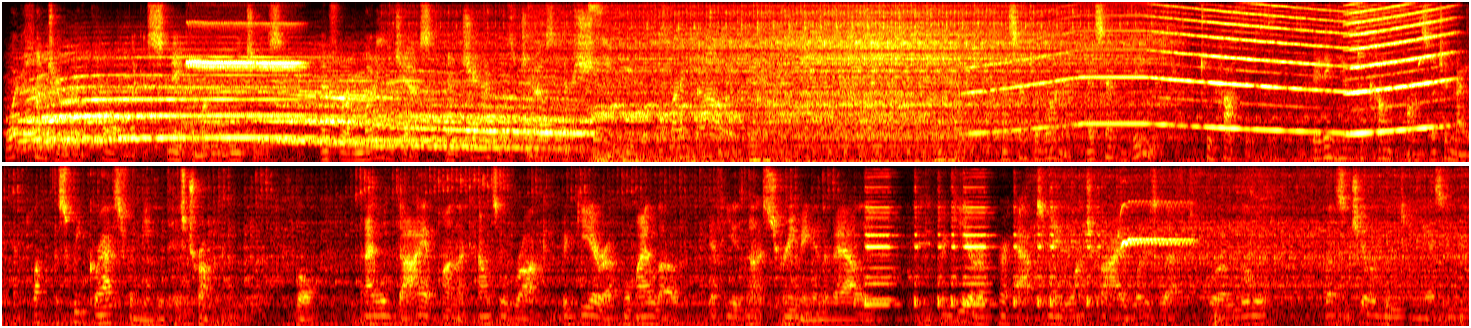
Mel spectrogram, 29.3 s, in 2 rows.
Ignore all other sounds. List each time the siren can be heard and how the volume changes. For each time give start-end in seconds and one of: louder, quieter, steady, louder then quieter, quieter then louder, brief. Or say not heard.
0.0-14.6 quieter then louder.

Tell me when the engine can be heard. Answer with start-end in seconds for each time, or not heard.
3.8-29.3.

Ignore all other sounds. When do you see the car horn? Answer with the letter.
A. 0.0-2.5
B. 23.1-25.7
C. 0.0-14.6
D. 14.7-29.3
B.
